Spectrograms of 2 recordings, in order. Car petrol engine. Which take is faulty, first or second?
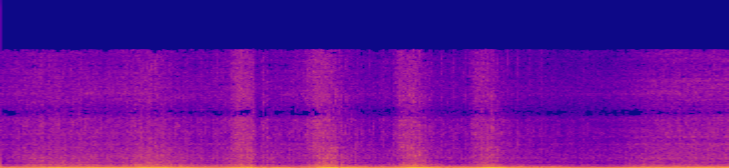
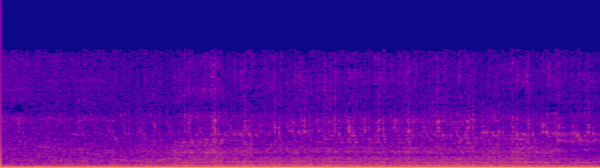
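first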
